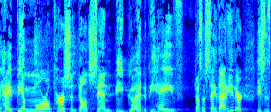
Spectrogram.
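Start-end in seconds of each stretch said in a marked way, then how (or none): 0.0-3.7 raised, louder list of orders; mock moralizing commands. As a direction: preach rules like a scolding moralist. Voices moral commands Jesus doesn't give.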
